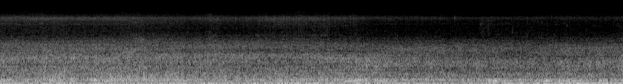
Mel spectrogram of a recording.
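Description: Steady road noise inside a moving car's cabin: a low, even rumble from the tyres and engine.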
